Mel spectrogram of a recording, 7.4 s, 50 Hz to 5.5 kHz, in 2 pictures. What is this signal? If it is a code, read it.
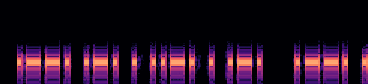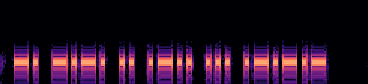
Morse code, heard as a keyed tone, about 25 wpm, 600 Hz. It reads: PREFER PENCILS.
